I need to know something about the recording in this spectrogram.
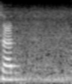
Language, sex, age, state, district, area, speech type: Nepali, female, 30-45, West Bengal, Darjeeling, rural, read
